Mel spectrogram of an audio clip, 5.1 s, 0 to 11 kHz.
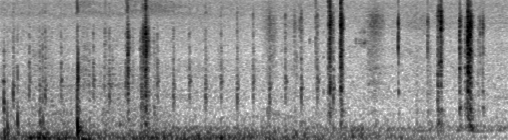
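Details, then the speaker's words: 2005 Saab 9-3 after pulling the key during spare-key programming that reported failure: a burst of light, uneven mechanical clicks from the column as the steering lock cycles normally. "it's our steering lock so even though it said it failed"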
